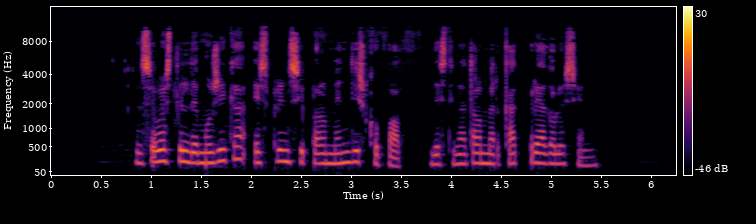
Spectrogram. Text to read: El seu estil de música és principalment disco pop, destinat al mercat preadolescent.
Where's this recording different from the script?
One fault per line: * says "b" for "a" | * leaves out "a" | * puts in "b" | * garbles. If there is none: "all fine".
all fine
